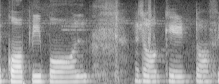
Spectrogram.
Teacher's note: जैसे भी हम बोले थे इसका प्रयोग अंग्रेजी भाषा में आए कुछ शब्दों से ही होता है, जैसे कॉपी, बॉल, रॉकेट, टॉफी, ये सब अंग्रेजी भाषा के शब्द हैं। इनका उच्चारण आ तथा ओ के बीच क्या होता है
